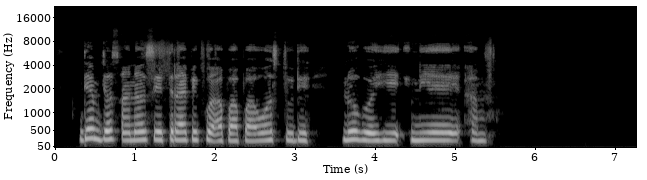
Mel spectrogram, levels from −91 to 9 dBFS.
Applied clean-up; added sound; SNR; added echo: none; none; none; none.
